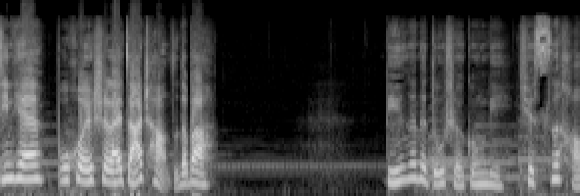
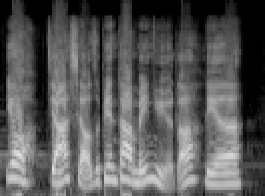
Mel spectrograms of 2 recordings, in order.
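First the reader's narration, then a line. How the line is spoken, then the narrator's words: Joking young man. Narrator (Chinese): 有的男生开玩笑地说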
